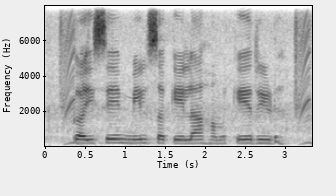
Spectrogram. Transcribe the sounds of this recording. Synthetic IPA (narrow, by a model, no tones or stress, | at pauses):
kəjsemilsəkelaɦəmkeɾiɽ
